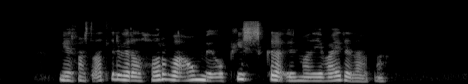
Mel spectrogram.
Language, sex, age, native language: Icelandic, female, 50-59, Icelandic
